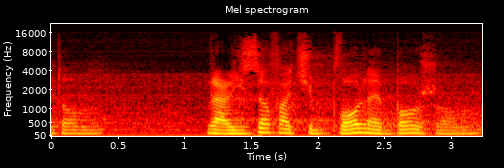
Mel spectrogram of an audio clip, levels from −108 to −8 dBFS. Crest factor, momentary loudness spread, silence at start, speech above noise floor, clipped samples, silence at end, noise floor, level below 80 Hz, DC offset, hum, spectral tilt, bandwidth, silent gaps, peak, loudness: 18 dB; 20 LU; 0 s; 20 dB; under 0.1%; 0 s; -59 dBFS; -62 dBFS; under 0.1%; none; -7 dB/octave; 15.5 kHz; none; -22 dBFS; -40 LUFS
